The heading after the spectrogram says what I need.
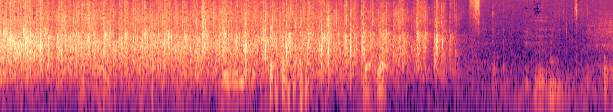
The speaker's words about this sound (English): give a huge round of applause, and a welcome to Tim Crist as he comes?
